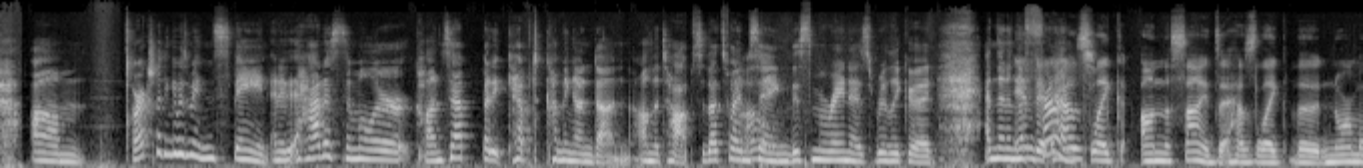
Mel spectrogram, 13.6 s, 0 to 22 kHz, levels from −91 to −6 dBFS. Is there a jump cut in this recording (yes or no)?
no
